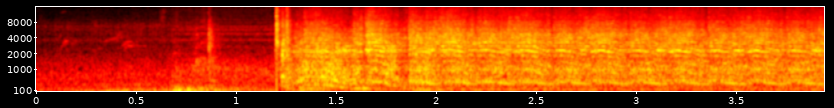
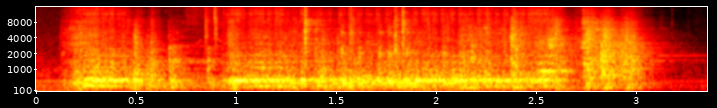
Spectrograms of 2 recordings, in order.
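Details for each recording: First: 1980s Yale/Eaton 6,000 lb forklift, sat eight years, cranking before coil replacement: steady, even starter beat with no lazy or fast strokes; compression sounds equal across all cylinders. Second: Roughly 40-year-old 1980s Yale/Eaton 6,000 lb forklift, run after sitting eight years; a harsh, raspy metallic grinding while it moves; owner thinks it needs lubrication or bearings, not confirmed.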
